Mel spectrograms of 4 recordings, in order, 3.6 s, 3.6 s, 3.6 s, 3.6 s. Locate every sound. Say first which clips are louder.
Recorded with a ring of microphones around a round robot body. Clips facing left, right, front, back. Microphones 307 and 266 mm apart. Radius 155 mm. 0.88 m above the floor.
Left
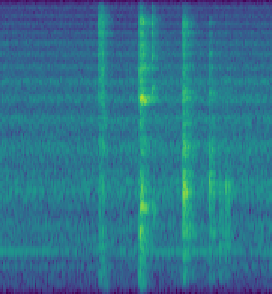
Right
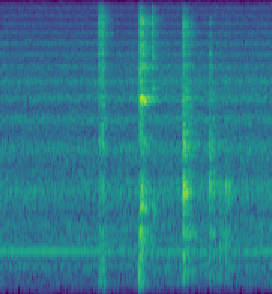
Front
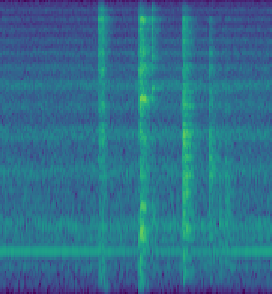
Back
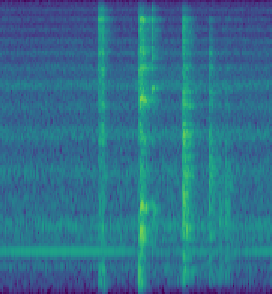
1.3 s a hiss: left 1 dB, back 3 dB; 150° right, 1.3 m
